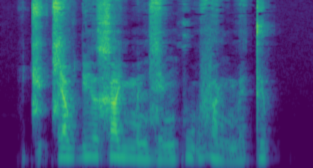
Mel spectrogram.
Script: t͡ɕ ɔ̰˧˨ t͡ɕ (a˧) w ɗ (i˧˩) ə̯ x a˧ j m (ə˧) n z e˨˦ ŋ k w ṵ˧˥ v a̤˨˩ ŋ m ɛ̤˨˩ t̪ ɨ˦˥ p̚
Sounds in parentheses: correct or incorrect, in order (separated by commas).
correct, incorrect, correct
